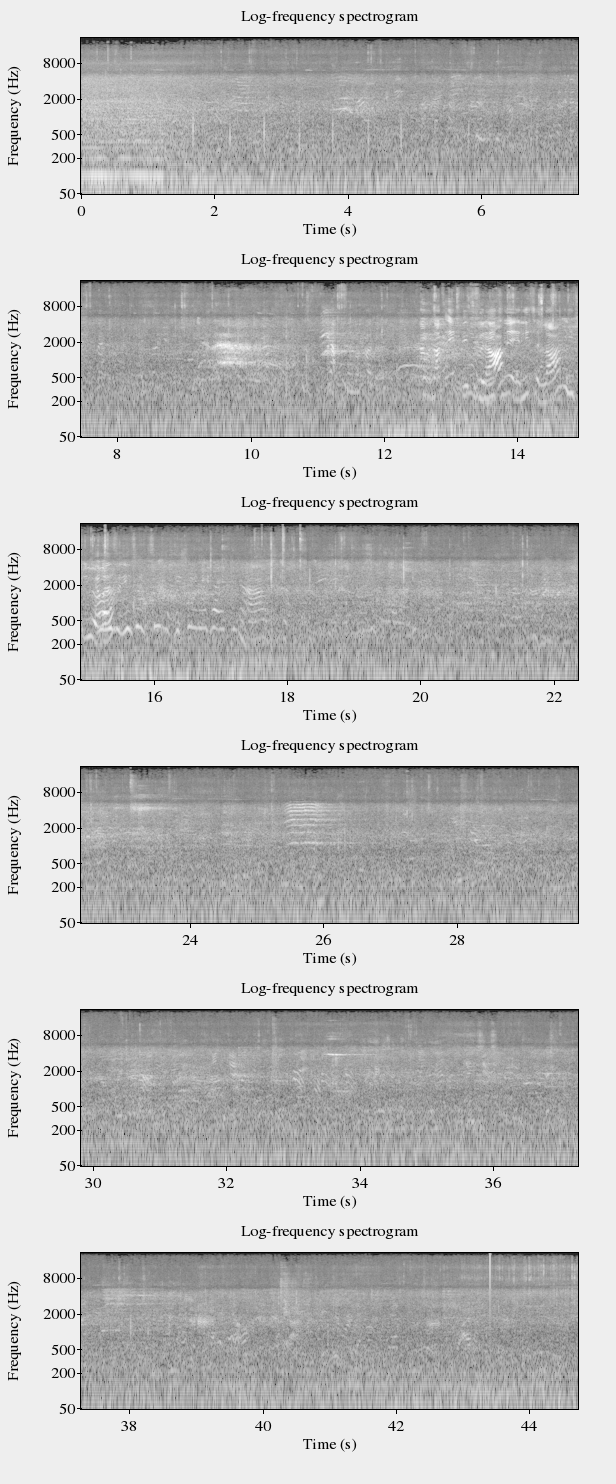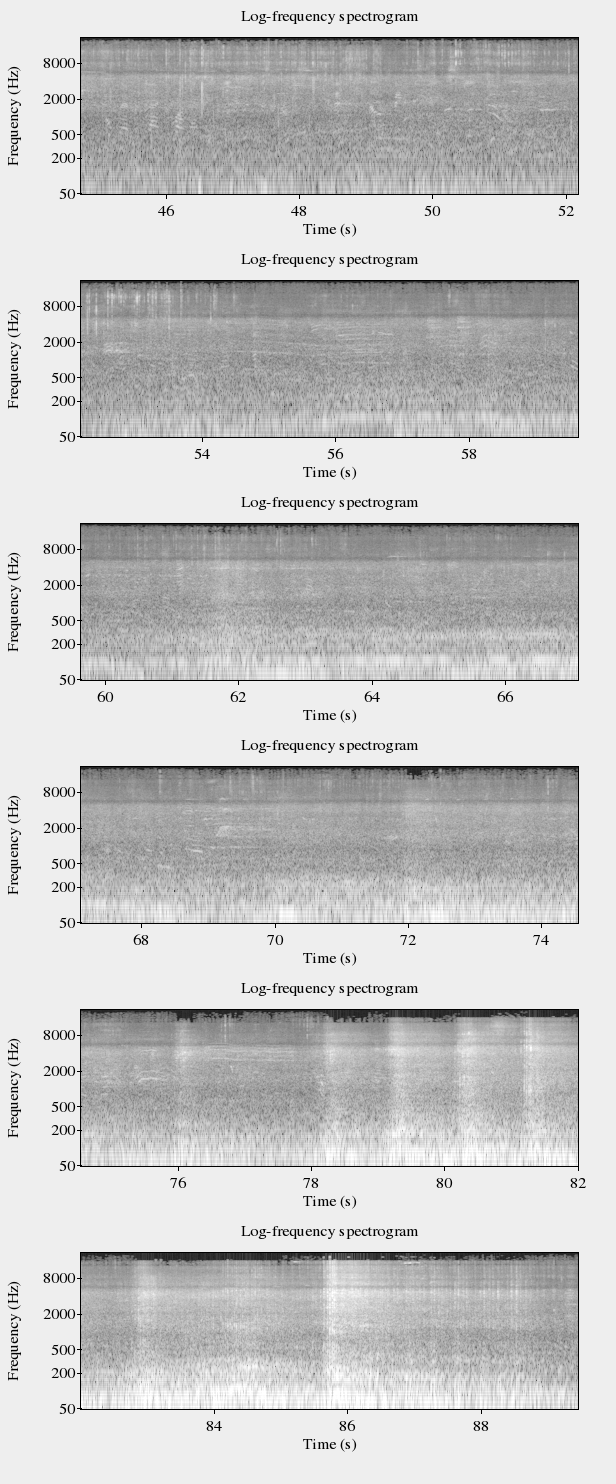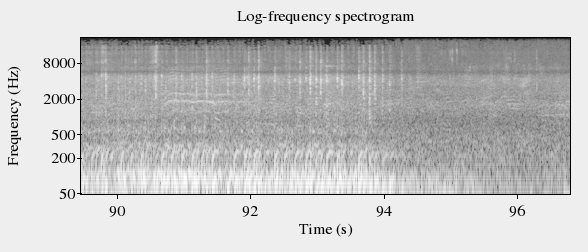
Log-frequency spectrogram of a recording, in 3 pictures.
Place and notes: A sunny Saturday in October; People on café terraces, kids playing and one loud motorcycle.
Binaural recording.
